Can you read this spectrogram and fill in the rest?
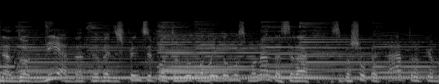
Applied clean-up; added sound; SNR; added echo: none; Harp; -1 dB; none.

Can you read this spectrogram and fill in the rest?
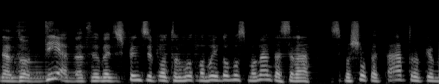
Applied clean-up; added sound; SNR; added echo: neural mask model DeepFilterNet 3.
